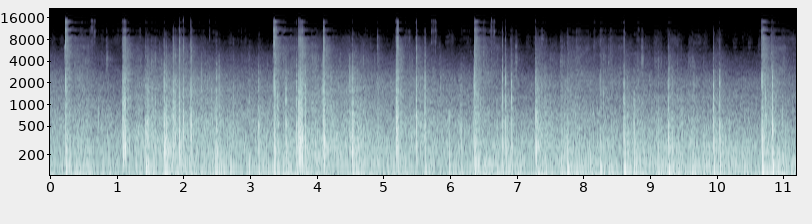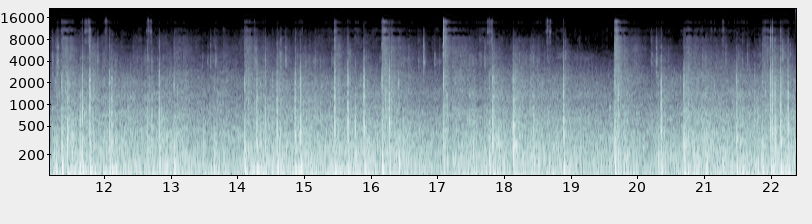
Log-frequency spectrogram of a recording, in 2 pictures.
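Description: Fireworks boom and crackle in the distance, outdoors in the open air.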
